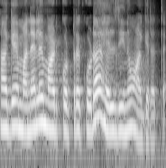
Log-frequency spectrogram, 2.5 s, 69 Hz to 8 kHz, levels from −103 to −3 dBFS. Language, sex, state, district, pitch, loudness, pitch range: Kannada, female, Karnataka, Mysore, 210 Hz, -14 LUFS, 195-220 Hz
